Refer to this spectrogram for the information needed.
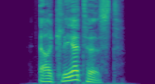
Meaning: inflection of erklären: 1. second-person singular preterite 2. second-person singular subjunctive II
- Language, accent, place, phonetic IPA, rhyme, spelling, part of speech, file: German, Germany, Berlin, [ɛɐ̯ˈklɛːɐ̯təst], -ɛːɐ̯təst, erklärtest, verb, De-erklärtest.ogg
